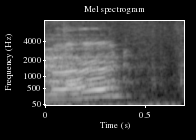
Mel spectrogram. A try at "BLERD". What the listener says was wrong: You're saying it right, but there's a softness to it. I need it to be...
